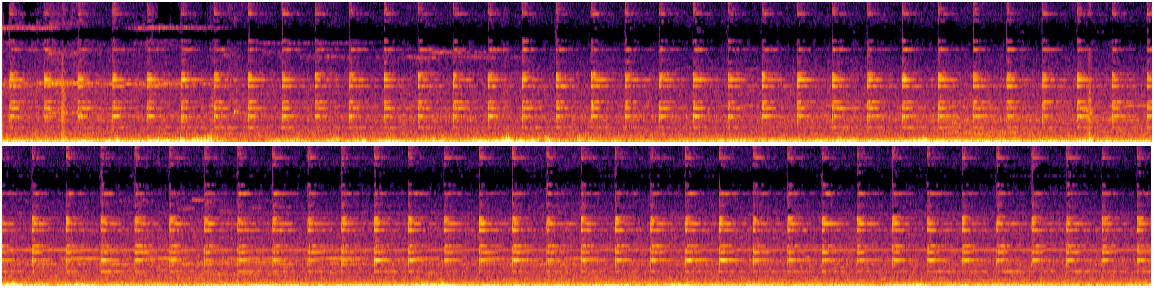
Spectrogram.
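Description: PKP Intercity passenger coaches rolling past over a level crossing, a steady low rumble with occasional knocks of the wheels over the rail joints. Over it, a level-crossing warning bell rings in rapid, even strokes throughout.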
